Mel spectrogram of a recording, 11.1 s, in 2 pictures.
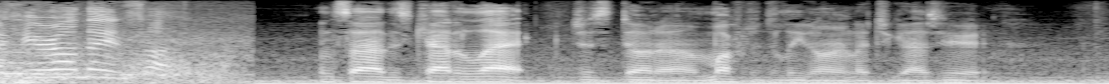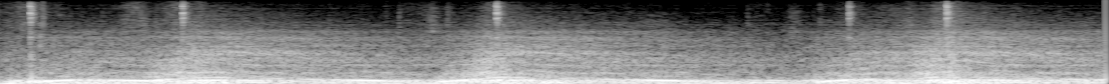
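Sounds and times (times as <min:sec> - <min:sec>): car engine revving: 0:05.3 - 0:11.0.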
